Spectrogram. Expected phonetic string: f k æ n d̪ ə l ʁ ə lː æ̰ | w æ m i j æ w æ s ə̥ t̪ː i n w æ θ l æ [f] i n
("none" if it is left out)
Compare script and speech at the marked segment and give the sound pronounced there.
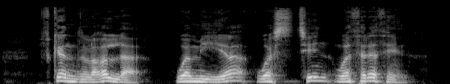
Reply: θ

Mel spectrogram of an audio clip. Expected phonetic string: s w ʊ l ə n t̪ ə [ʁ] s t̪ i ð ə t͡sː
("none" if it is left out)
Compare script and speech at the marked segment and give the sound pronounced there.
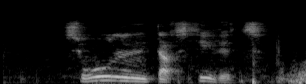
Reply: ʁ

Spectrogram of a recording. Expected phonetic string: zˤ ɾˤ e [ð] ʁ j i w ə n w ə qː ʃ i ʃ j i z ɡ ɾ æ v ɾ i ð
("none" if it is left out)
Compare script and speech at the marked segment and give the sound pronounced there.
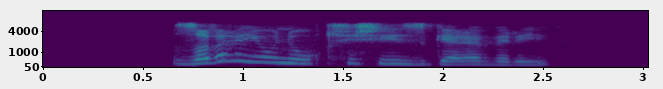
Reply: none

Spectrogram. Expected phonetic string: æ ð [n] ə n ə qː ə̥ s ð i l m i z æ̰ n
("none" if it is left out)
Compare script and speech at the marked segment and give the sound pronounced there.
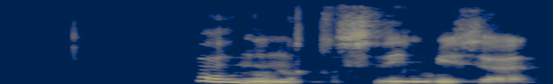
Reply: n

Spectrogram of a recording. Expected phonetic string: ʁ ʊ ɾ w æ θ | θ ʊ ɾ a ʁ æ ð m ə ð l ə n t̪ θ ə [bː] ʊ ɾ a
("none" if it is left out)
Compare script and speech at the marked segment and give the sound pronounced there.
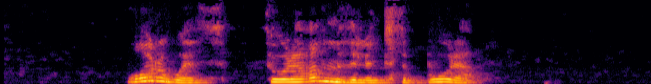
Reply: bː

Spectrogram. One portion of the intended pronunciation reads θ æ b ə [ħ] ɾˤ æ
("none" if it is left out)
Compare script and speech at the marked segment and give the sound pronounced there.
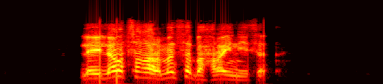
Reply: ħ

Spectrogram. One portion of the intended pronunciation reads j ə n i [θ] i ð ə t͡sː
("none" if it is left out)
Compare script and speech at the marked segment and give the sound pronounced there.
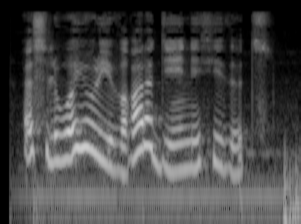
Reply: θ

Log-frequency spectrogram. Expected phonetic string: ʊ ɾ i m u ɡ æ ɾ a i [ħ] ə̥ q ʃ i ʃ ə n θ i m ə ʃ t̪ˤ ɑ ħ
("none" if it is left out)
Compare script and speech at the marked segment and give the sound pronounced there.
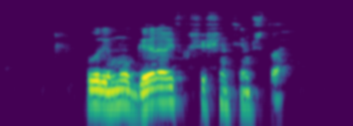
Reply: θ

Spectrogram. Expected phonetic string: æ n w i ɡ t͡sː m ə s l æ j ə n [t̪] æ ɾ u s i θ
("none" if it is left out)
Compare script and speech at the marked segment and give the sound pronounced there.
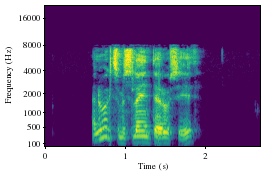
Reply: t̪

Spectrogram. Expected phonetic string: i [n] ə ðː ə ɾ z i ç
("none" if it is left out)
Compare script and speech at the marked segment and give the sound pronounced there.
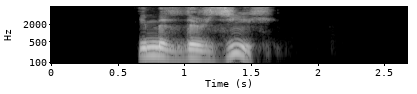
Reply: m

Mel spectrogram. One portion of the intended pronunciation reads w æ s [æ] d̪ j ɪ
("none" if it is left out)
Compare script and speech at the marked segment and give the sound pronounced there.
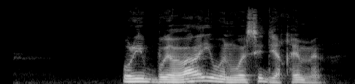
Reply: i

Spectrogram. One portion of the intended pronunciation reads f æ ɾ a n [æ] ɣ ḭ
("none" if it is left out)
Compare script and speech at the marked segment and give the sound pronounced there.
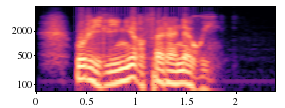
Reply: æ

